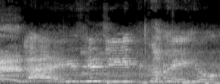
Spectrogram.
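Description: A young girl's voice singing a few high, wavering notes, with a couple of soft thumps near the end.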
